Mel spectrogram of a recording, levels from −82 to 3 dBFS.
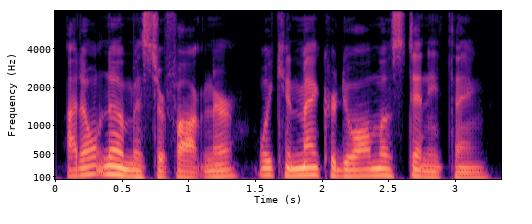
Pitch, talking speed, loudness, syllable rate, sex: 110 Hz, 215 wpm, -17 LUFS, 5.4 syllables/s, male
